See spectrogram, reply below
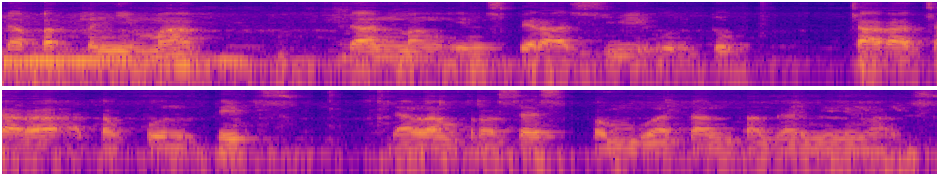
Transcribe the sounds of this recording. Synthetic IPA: dapat̪̚məɲimak̚danməŋinspiɾasiunt̪ʊk̚ | t͡ʃaɾat͡ʃaɾaʔat̪awpʊnfɪt̪sdalampɾosɛspəmbuat̪anp̪aɡarminima̰ls

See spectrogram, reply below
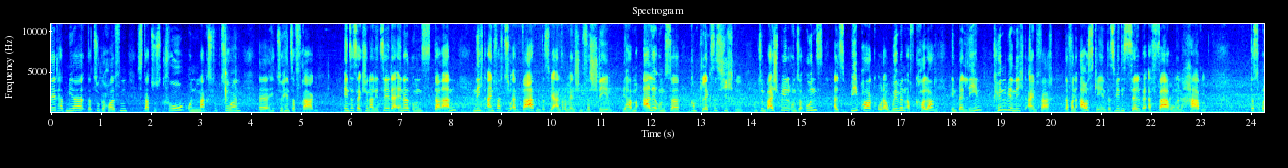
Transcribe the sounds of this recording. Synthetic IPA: ɛːthatmiːɐd̥at͡suːɡəhɔlfn̩ | staːtʰʊskʰv̥oːʔʊntmakstʁʊktʰuːʁən | ʔɛːt͡suɦɪntɐfʁ̥aːɡŋ̩ | ʔɪntɐzɛk̚t͡sjonalitʰɛːtɛɐʔɪnɐtʊnsd̥aʁanːɪçtʔaɪnfaχt͡suʔɛɐvaɐtn̩d̥asv̥iːɐʔandəʁəmɛnʃn̩fɛɐʃteːənviːɐɦaːbm̩ʔaləʔʊnzʁɐkʰɔmpʰl̥ɛksəʃɪçtn̩ʔʊntt͡sʊmbaɪʃpiːlʔʊntɐʔʊns | ʔalsb̥iːpʰɔkʔoːɾɐwɪmənafkʰɔlɐ | ʔɪnbɛɐliːnkʰœnənviːɐnɪçtʔa̰ɪnfaχ | d̥afɔnʔaʊsɡ̥eːənd̥asv̥iːɐdiːzɛlbəʔɛɐfaːʁʊŋənhaːbm̩ | d̥as

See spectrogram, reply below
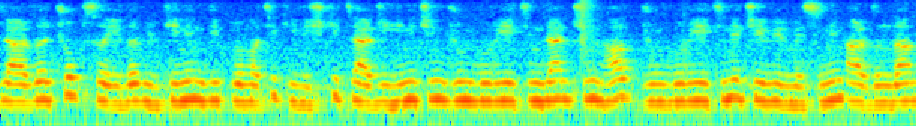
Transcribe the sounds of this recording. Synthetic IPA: lʲaɾd̪at͡ʃʰo̞ksajɯlˠɯylʲcʰe̞nind̪iplʲo̞mat̪ʰicilʲiʃcʰit̪ʰæɾd͡ʒiɦinit͡ʃʰind͡ʒumɦuːɾije̞t̪ʰind̪ænt͡ʃʰinɦalˠkd͡ʒumɦuːɾije̞t̪ʰinɛt͡ʃʰe̞viɾme̞sininaɾd̪ɯnd̪an

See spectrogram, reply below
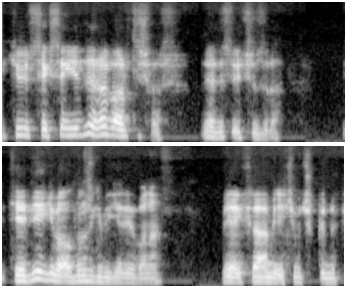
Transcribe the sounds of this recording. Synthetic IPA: icʰijyt͡ʃsɛcsænjed̪ʲilɯɾabɛaːɾt̪ʰɯʃva̰ɾ̥ | nʔḛɾd̪ejsɛyt͡ʃjyzɯ̰ɾa̰ | t̪ʰed̪ijɛɟibialˠd̪ɯːnɯzɟibiɟeɾʲijo̞bana | vejaicɾaːmiɛ̰cʰibut͡ʃʰu̥k̚ɟynːy

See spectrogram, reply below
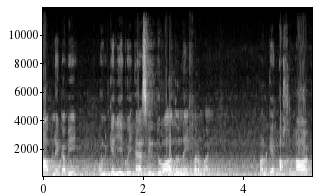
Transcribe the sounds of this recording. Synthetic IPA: aːpnekɐbʱi | ʊnkeliekoːiʔɛːsid̪ʊat̪onɐɦĩfɐɾma̰ːi | bɐlkeʔɐxlaːk

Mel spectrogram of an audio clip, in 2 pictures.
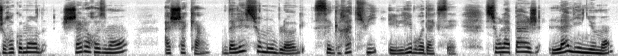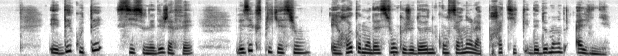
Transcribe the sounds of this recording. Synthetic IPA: ʒəʁəkɔmɑ̃d̪ʃaləʁøzmɑ̃ | aʃakʲɛ̃d̪alesyʁmɔ̃blɔɡsɛɡʁat̪ɥielibʁəd̪aksɛ̰syʁlapaʒlaliɲəmɑ̃ | ed̪ekut̪e | sisənɛd̪eʒafɛ | lezɛksplikasjɔ̃ | eʁəkɔmɑ̃d̪asjɔ̃kəʒəd̪ɔnkɔ̃sɛʁnɑ̃lapχat̪ʰikd̪ed̪əmɑ̃d̪aliɲe

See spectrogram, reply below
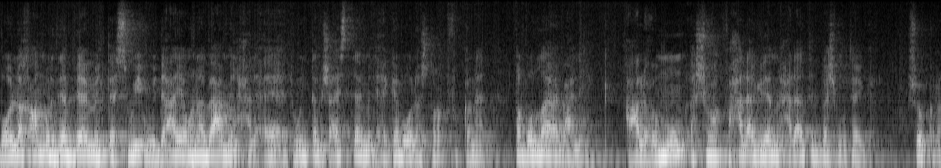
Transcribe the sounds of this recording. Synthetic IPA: bæʔuːlːækʕɑmɾd̪æːbjeʕmelt̪æswiːʔwed̪aʕaːjæwʔænæbaʕmelħalæʔæːt̪wʔent̪æmeʃʕaːjezt̪eʕmelħekæːbwælːæʔæʃt̪ɑɾˤɑːqfiqːɑnæːʔt̪ˤɑbwɑlːˤɑːeʕebʕaleːk | ʕalæʕomuːmʔæʃuːfhækfiħalʔæʔæɡd̪æːʔæmenħalæʔæːt̪elːibæːʃmot̪æːɡeɾ | ʃokɾˤɑ̰n

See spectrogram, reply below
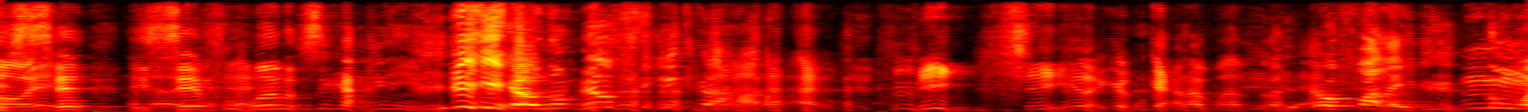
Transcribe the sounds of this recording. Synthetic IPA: seɪsefumɐ̃d̪ʊsĩkaʁĩɲʊɪewnʊmewsika | mẽt͡ʃiɾɐkɪʊka̰ɾɐmɐ̃doewfalejnɐ̃w̃

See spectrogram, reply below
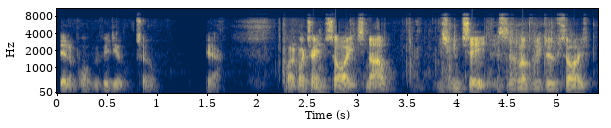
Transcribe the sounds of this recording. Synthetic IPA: d̥ɛɾəpʰɒpəvɪdioʊso̰ʊ | jæ̰ | ɹa̰ɪvaɪt͡ʃʰẽɪ̃n̥saɪdsnaʊɪzjəkʰə̃nsiːɪʔðɪsɪzəlʌvlidʉ̥ːsaɪd̥

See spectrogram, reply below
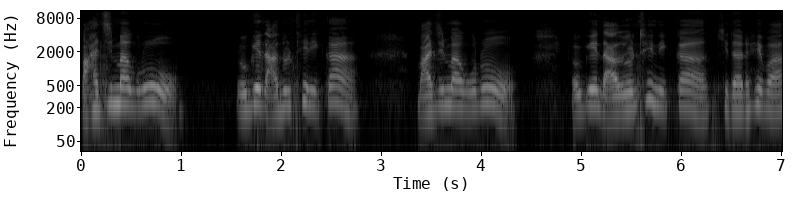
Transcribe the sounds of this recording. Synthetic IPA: mad͡ʑimaɡɯɾo | jʌɡienaduɭtʰe̞ɲik͈a | mad͡ʑimaɡɯɾo | jʌɡienaduɭtʰe̞ɲik͈akidaɾɯɭɦe̞ba

